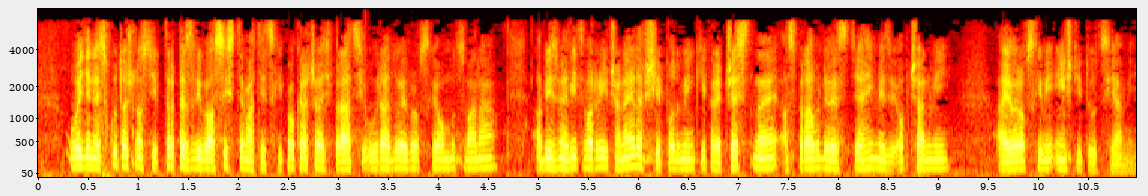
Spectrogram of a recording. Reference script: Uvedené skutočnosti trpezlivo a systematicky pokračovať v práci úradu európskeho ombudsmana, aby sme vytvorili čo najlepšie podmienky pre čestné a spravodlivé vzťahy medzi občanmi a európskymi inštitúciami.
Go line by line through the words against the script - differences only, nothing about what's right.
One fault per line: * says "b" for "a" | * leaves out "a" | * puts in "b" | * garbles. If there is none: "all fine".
all fine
